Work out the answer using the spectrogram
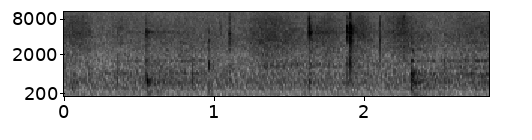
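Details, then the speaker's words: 1960s AEC Routemaster bus, nearside front brake, wheel hand-spun: faint irregular ticks and soft rub; already binding slightly so no adjustment needed, showing front brakes were out of balance after offside adjustment. "so i don't think this nearside wheel needs adjustment because as you can hear it's already binding and because we've adjusted the offside it just shows how out of balance the two front brakes were"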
